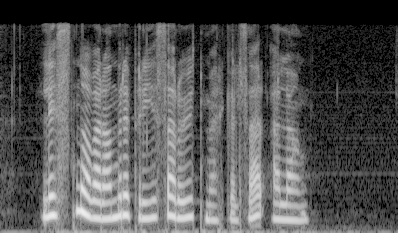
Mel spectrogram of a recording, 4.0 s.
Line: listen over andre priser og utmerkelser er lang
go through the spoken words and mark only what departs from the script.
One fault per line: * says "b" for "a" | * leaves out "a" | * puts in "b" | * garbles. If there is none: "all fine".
all fine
